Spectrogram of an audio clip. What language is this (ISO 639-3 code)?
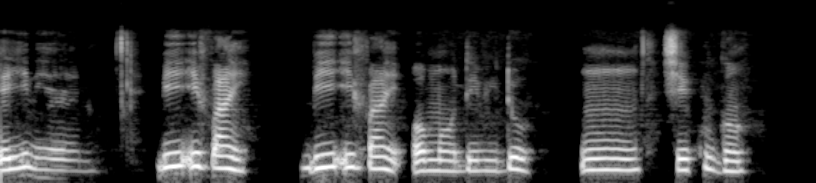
yor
